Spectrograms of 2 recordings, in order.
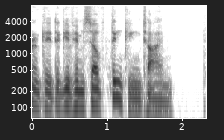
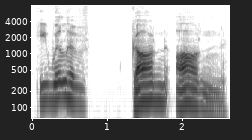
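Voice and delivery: solemn; 2 semitones higher, 3 dB louder, slower than usual. A narrator's reading. Nick solemnly explains death.

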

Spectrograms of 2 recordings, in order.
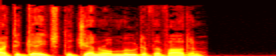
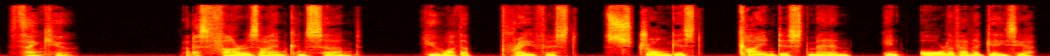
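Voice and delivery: a lightly higher, earnest wife's voice; Katrina, tender and firm; 6 semitones higher than usual. Acted. Wife reassuring her ashamed husband, tender and firm. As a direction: reassure him with gentle conviction.

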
